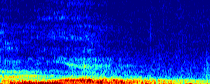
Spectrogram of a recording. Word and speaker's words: Amiens: through the city of Amen which is the focus of this exhibit am m i ns don't pronounce the S I'm doing some work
